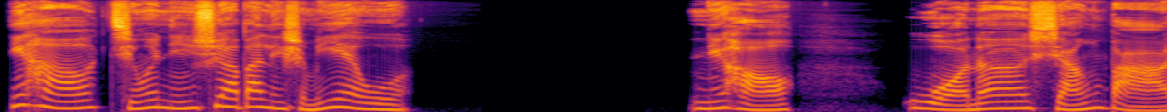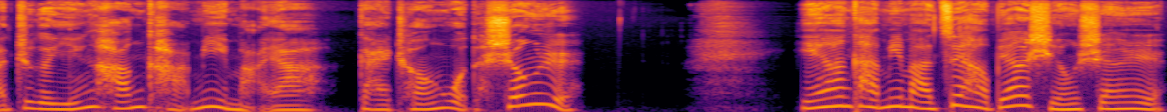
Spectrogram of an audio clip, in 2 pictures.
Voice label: 山东 试音 2个角色

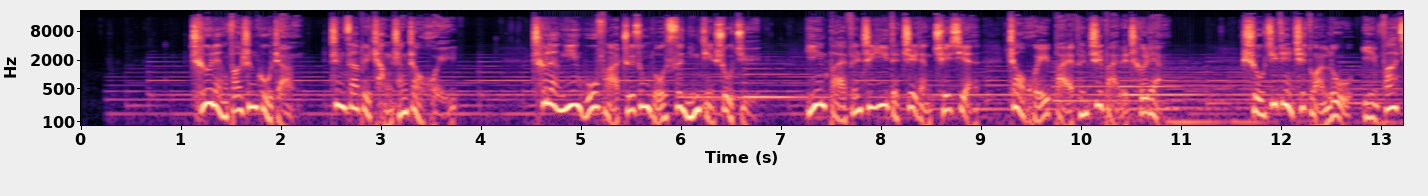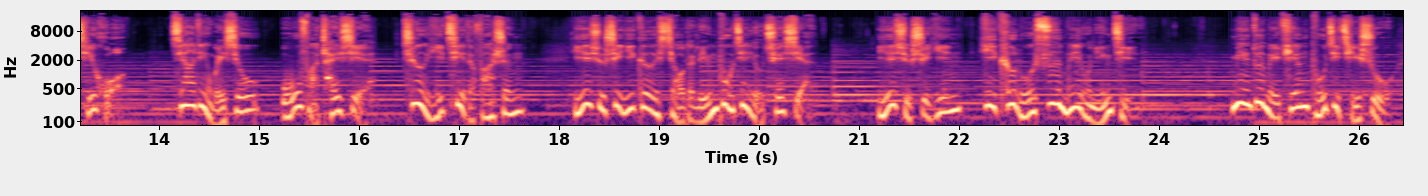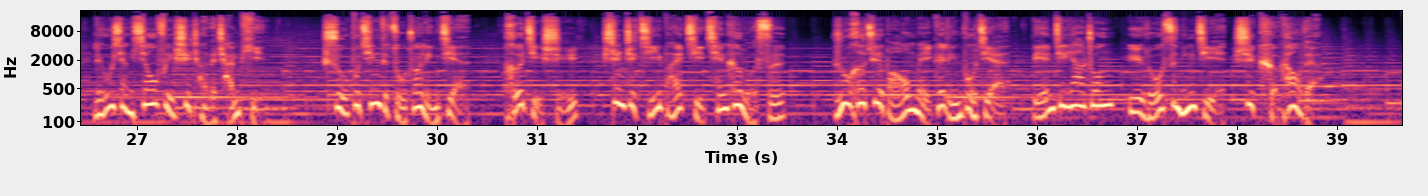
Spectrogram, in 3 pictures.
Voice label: 男 科技感

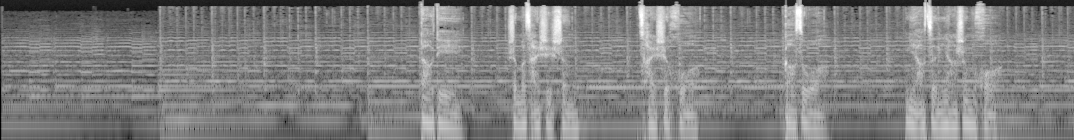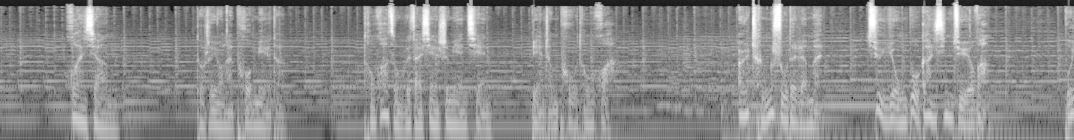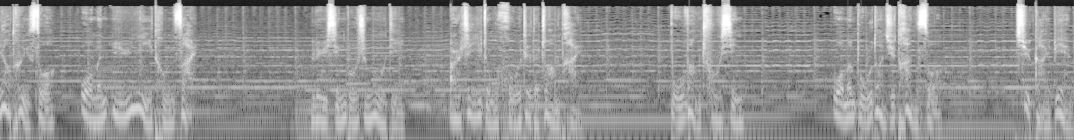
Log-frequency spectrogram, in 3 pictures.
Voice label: 男, 广告; 与梦同行

